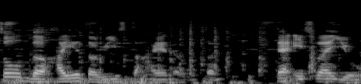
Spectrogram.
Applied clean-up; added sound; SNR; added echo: classical method Wiener filter.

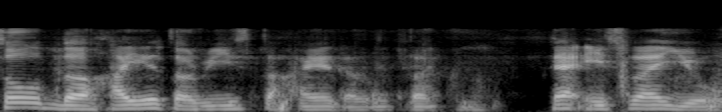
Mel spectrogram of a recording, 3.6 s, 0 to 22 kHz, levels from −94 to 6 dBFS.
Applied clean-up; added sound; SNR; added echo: neural mask model Resemble Enhance denoiser.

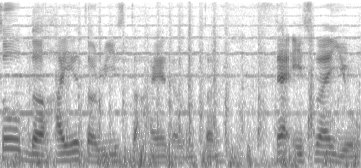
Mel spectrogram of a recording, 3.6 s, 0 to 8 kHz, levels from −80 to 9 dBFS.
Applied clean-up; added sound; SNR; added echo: none; Bowed string instrument + Rattle; 12 dB; none.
